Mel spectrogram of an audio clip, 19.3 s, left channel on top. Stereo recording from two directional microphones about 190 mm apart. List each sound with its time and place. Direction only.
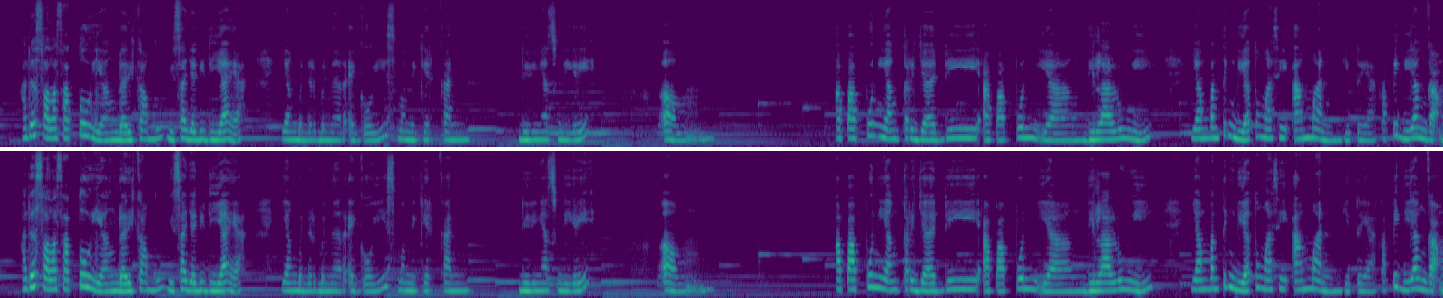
0.3 s speech: 40° right (ahead or behind)
8.8 s music: 40° right (ahead or behind)
11.1 s speech: 40° right (ahead or behind)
